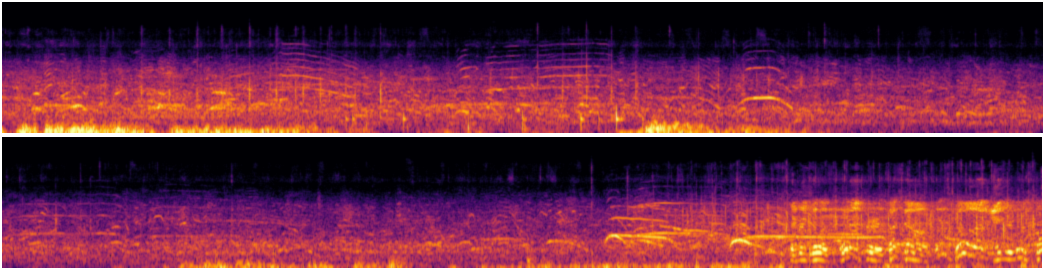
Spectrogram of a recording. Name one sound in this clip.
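A crowd in the stands murmurs throughout.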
